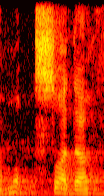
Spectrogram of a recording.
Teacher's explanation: دیکھیں جب ہم نے اس کے ڈاٹس کو ختم کر دیا تو یہ ہاں بن گئی، تو آیت جب مکمل ہوئی ہم رکے، اگر اینڈ پر گول تا ہے تو ہم نے اس کو ہاں میں بدل دیا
